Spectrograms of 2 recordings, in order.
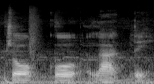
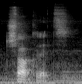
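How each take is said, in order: First: It is pronounced with Spanish vowel sounds. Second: It is pronounced with English vowel sounds. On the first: "but in Spanish we would say chocolate" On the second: "in English, we would say chocolate"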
